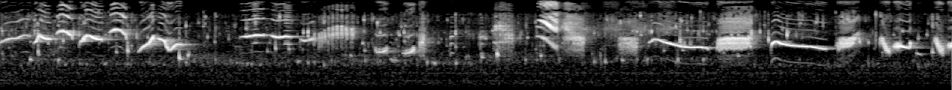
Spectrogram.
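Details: Wambi singing, recorded as training audio for cage birds: varied whistled phrases, some rising and others sharply falling, mixed with buzzy chatter and short scratchy notes across the whole stretch.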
